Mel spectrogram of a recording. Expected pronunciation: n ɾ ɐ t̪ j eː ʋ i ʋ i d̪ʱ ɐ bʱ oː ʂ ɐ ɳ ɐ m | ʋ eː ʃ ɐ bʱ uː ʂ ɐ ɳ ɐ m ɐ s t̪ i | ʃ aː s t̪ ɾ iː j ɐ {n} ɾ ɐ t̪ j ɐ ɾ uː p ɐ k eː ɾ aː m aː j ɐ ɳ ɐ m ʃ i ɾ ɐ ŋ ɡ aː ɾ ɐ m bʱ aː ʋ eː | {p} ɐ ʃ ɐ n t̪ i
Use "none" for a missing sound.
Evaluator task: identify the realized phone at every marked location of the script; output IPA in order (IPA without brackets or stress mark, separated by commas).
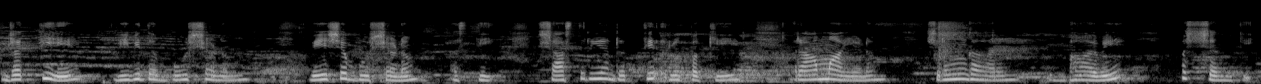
n, p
